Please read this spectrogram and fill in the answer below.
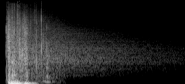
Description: Proto Infested Runner Step Default; Warframe

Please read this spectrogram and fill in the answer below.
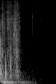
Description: Wood Step; Characters; Ambient; Steps; Sprout Farmers

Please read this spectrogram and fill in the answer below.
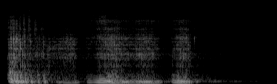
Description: sleep idle snore fidget, Kubrow; Enemies; Warframe; Tame

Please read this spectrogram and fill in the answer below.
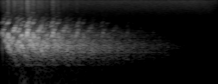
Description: Corpus Ship Tech Chirps; Warframe; Corpus Ship Remaster

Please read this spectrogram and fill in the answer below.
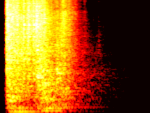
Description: Loot Crate Open; Objects; Warframe

